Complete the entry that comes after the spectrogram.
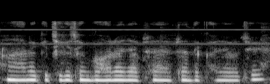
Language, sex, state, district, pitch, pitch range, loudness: Odia, female, Odisha, Khordha, 200 Hz, 195-205 Hz, -13 LUFS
